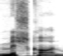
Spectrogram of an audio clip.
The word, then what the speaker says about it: Mishkan: of time and the Mishkan too, right? Which just so everyone knows is pronounced Mishkan, like con artist.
